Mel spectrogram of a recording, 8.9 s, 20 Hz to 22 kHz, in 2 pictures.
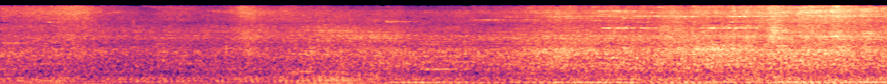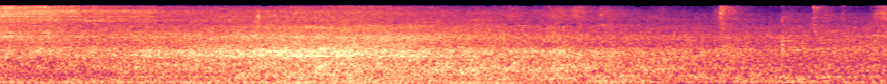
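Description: Scania L111 truck's diesel engine idling with a steady low throb. It grows louder toward the middle and eases off near the end.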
